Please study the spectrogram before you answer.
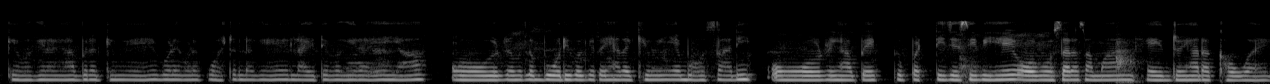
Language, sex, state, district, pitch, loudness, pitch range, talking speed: Hindi, female, Uttar Pradesh, Deoria, 210 Hz, -32 LUFS, 205-215 Hz, 220 wpm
